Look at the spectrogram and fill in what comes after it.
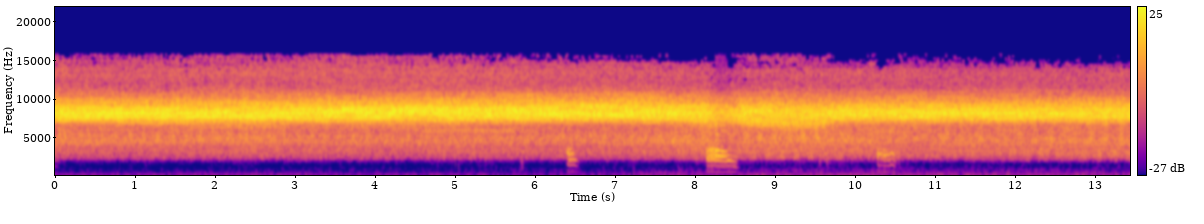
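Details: Orange-and-white stray cat in a park with a large pond, rolling on the ground and kneading while being petted; three short, clear meows near the middle, each slightly rising then falling, over a steady hiss of outdoor background noise.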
